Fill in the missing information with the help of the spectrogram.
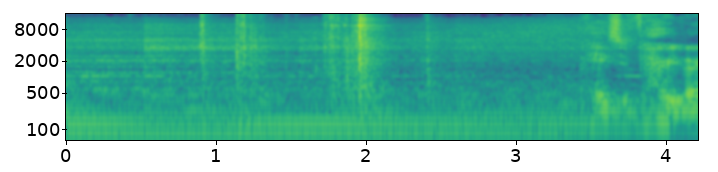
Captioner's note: lock clicking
